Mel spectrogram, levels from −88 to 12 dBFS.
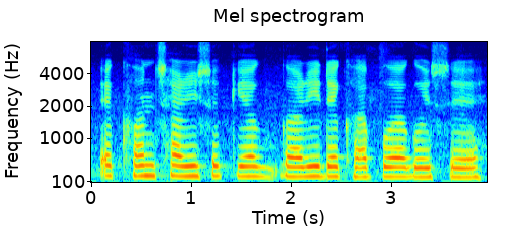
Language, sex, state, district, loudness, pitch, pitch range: Assamese, female, Assam, Sonitpur, -13 LUFS, 205 Hz, 195-215 Hz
